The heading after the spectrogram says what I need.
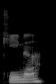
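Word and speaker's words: Kena: You know, I always used to say Kenna, but I guess it's pronounced Kina.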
